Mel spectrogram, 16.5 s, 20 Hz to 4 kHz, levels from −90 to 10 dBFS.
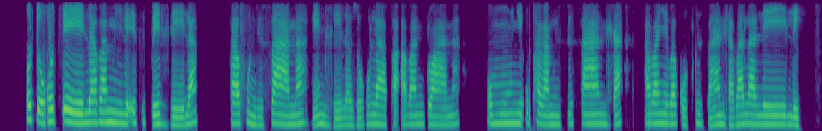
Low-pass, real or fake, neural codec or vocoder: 3.6 kHz; real; none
